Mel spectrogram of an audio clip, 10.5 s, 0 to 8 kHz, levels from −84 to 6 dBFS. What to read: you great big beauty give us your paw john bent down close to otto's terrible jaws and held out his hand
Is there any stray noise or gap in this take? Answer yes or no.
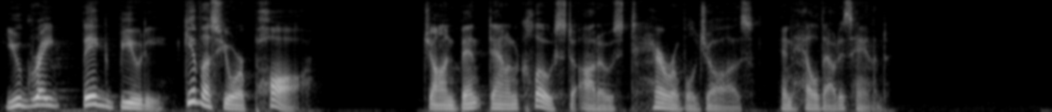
no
